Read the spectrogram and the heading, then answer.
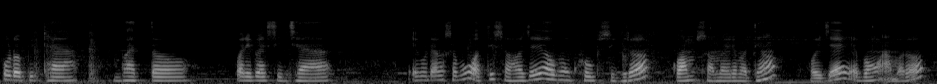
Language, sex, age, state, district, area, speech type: Odia, female, 45-60, Odisha, Puri, urban, spontaneous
